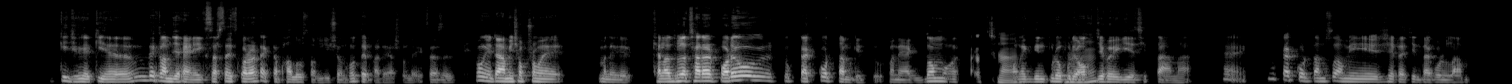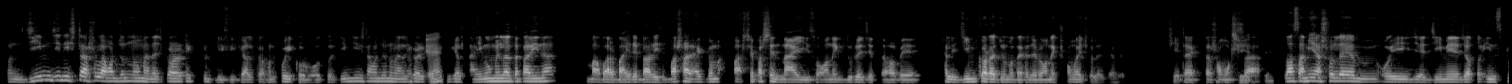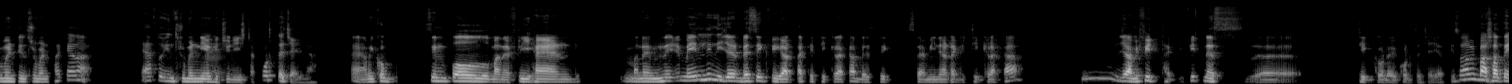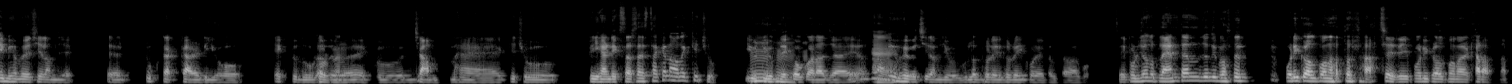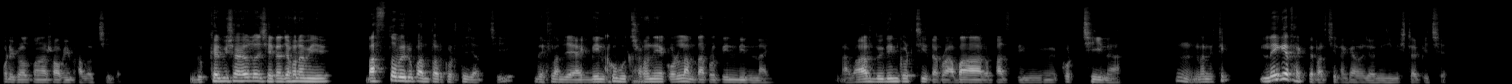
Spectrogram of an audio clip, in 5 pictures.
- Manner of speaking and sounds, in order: "আবার" said as "মাবার"; "মেইনলি" said as "মেইনলিলি"; unintelligible speech; laughing while speaking: "বলেন পরিকল্পনা তো আছে সেই পরিকল্পনা খারাপ না"; drawn out: "দিন"
- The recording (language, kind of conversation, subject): Bengali, advice, বাড়িতে ব্যায়াম করতে একঘেয়েমি লাগলে অনুপ্রেরণা কীভাবে খুঁজে পাব?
